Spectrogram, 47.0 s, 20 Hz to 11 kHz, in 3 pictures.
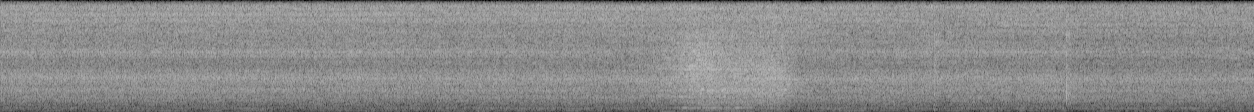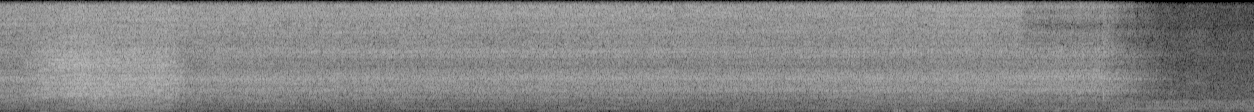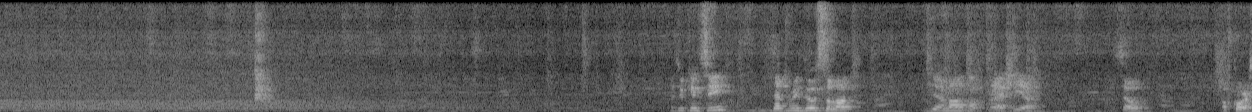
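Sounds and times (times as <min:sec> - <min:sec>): vacuum dust collector hissing: 0:00.0 - 0:30.3.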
